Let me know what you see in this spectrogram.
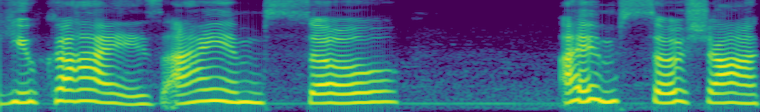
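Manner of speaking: slow, hard sobbing, bawling through the words. Retelling a second call from the tenant: imitating someone bawling. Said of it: "she was bawling".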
